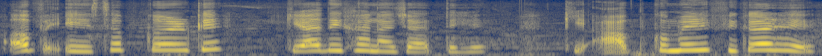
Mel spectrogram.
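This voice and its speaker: A woman reads out a wounded, defiant young bride in an audio story, her high voice pushing back in bitter protest. The tone stays mellow and soft-edged even when she pleads. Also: moderate pace, soft background music. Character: hurt, defiant young woman resisting her new spouse.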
